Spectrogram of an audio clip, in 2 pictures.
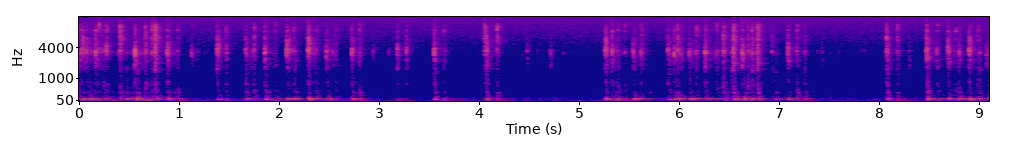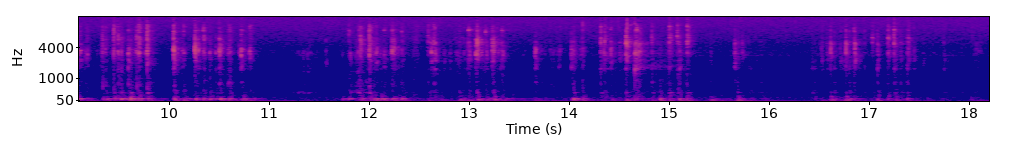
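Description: Faint typing on a computer keyboard: quick runs of keystrokes broken by short pauses.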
